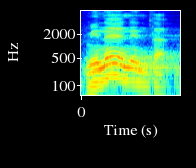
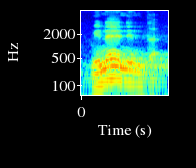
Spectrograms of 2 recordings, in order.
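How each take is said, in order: The two takes are said the same way.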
